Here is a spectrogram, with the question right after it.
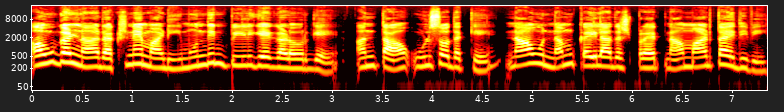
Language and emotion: Kannada, sad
